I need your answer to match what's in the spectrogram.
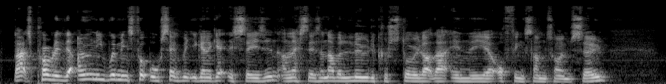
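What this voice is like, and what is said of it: Slightly hoarse voice. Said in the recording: “my voice is getting a bit hoarse”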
